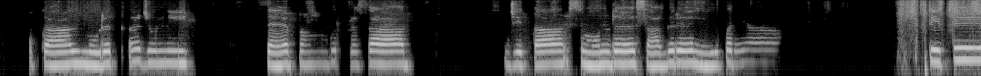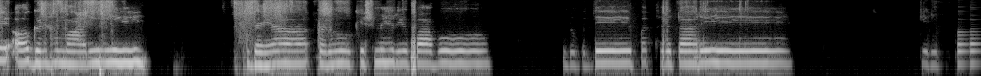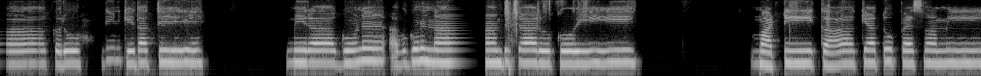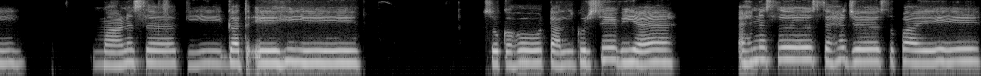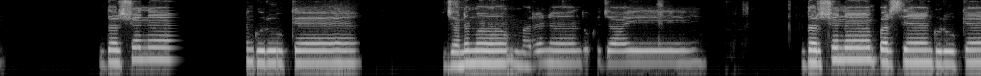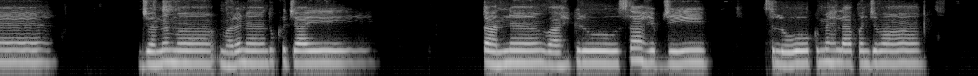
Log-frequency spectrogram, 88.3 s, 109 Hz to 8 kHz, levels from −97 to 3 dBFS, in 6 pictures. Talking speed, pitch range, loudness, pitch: 50 wpm, 225-235 Hz, -26 LUFS, 230 Hz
